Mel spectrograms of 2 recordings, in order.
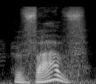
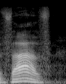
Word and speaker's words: vav: uh the the the VAV the VAV um because it is called as VAV it is pronounced as a v even in araman or Square Hebrew they all say that this is a V and that is to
